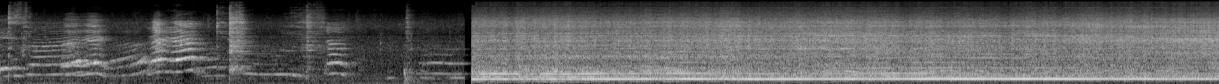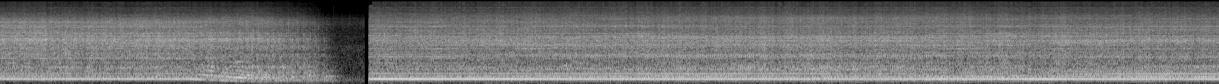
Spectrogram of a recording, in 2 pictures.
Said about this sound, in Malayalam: ഒന്ന് മിക്സിയിലിട്ട് അടിച്ചെടുക്കാം കേട്ടോ വെള്ളത്തോടെ തന്നെ അടിച്ചെടുക്കാം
